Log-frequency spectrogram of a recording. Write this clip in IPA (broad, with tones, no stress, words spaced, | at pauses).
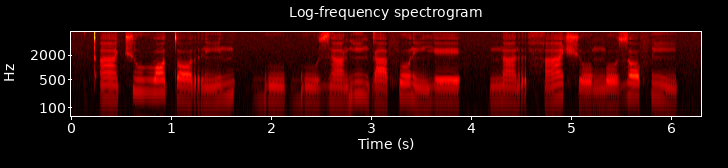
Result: kʼã˨ t͡ʃu˦βɔ˦tɔ˨rĩ˨˦n | ɡ͡buː˨ɡ͡buː˨ zã˨ɡĩ˦ ɡa˨fo˦ɾĩ˨ je˦ | nã˨rhã˨˦ ʃo˨ŋo˨ zɔ˦fĩ˦˨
